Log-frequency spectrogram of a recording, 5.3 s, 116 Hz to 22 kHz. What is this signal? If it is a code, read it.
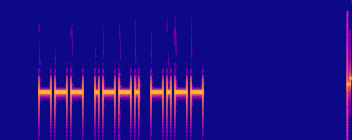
Morse code, heard as a keyed tone, about 20 wpm, 700 Hz. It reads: OPY
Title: USA Call Sign Postfixes - 3 Letters 20wpm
